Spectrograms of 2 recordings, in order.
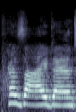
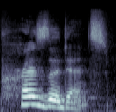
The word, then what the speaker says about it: president: So it's not president or president, it's president.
